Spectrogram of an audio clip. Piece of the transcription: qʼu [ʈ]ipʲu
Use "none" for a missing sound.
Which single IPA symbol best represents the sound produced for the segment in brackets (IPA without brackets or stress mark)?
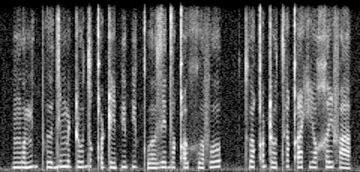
ʈ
